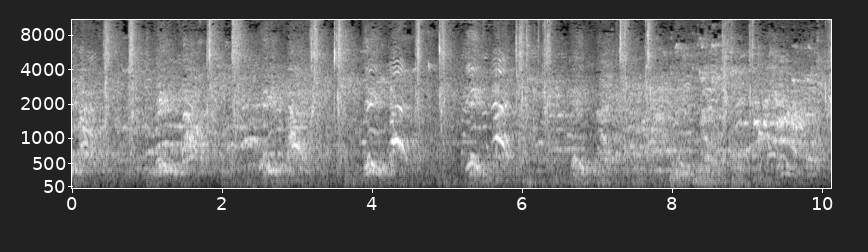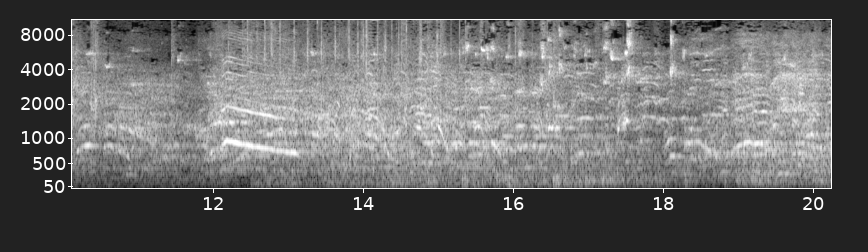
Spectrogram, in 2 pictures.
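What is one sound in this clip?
A basketball bounces on the court with repeated thuds.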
